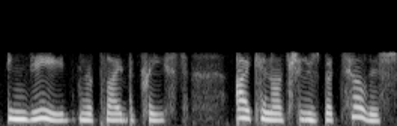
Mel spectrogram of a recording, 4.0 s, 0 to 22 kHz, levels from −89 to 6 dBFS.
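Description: Throughout, the speech sounds buzzy and somewhat synthetic, with everything above 4 kHz missing, so sibilants lose their edge and the voice sounds boxed in. This is the AMR narrowband mobile codec. It samples at 8 kHz and rebuilds the voice from a vocal-tract model excited by sparse pulses. The clearly audible coarseness fits a low mode of around 7.4 kbps, where too few pulses are available to carry natural texture.

From 1.19 to 1.51 s, and again from 2.81 to 3.17 s, the voice keeps its pitch and loudness but turns hoarse, scratchy and gargly. These are AMR bit errors. Bits in the weakly protected part of each frame arrived corrupted while the core checksum still passed. The excitation pulses were placed wrongly and the fine gain and spectral values were skewed. The second burst is harsher, consistent with an error rate near 10 percent against about 7 percent in the first.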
